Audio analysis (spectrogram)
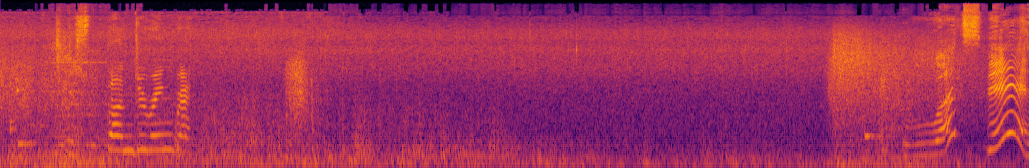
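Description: Thunder rumbles under steady rain in a stormy scene from Genshin Impact, with voices and game sounds rising at the start and end.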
